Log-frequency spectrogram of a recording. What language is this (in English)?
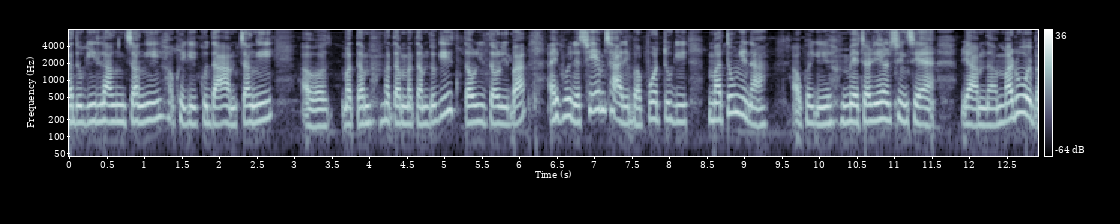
Manipuri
